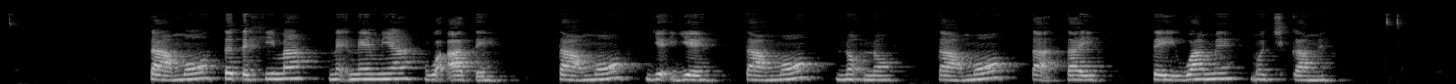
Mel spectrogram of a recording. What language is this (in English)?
Huarijio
